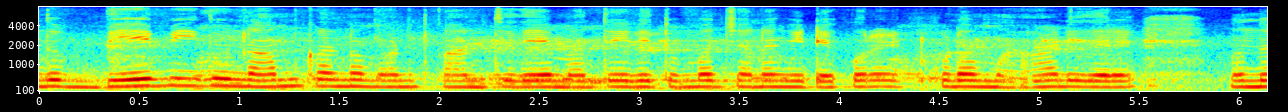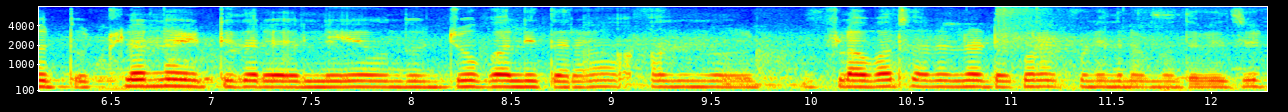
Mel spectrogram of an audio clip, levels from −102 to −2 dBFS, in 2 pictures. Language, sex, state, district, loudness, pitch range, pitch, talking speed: Kannada, female, Karnataka, Raichur, -17 LUFS, 210-220 Hz, 215 Hz, 120 wpm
